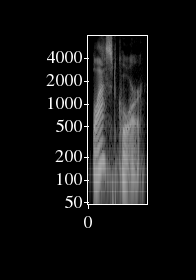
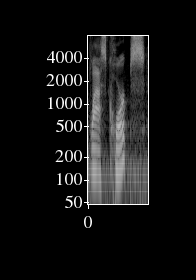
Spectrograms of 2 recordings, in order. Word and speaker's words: Blast Corps: don't know about called Blast core uh it's spelled blast corpse c o r PS but you pronounce it as core in the English language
